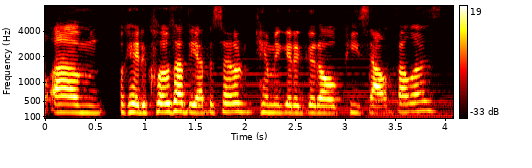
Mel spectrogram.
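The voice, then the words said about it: Hoarse, nearly lost voice. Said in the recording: “my voice is gone. So this is good because I can't talk.”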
